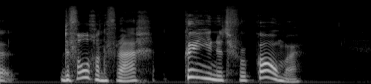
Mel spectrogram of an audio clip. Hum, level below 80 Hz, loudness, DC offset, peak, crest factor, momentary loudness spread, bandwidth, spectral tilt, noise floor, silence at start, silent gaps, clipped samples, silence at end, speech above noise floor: 50 Hz at -55 dBFS; -72 dBFS; -25 LUFS; under 0.1%; -8 dBFS; 20 dB; 11 LU; 16.5 kHz; -5.5 dB/octave; -63 dBFS; 0 s; none; under 0.1%; 0.7 s; 39 dB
